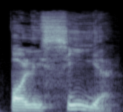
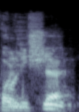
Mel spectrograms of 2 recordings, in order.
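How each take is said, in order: First: The ending has two syllables, with stress on í. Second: The ending glides together into one syllable. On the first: The speaker calls it right. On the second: The speaker calls it wrong.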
